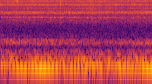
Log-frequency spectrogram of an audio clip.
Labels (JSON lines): {"label": "anthrophony, boat engine", "recorder": "HydroMoth"}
